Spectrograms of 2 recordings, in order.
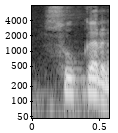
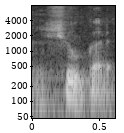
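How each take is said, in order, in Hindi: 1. यह शब्द सादी 's' ध्वनि से शुरू होता है। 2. यह शब्द 'sh' ध्वनि से शुरू होता है। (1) "अज लफज शूकर नहीं गा" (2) "शूकर है"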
